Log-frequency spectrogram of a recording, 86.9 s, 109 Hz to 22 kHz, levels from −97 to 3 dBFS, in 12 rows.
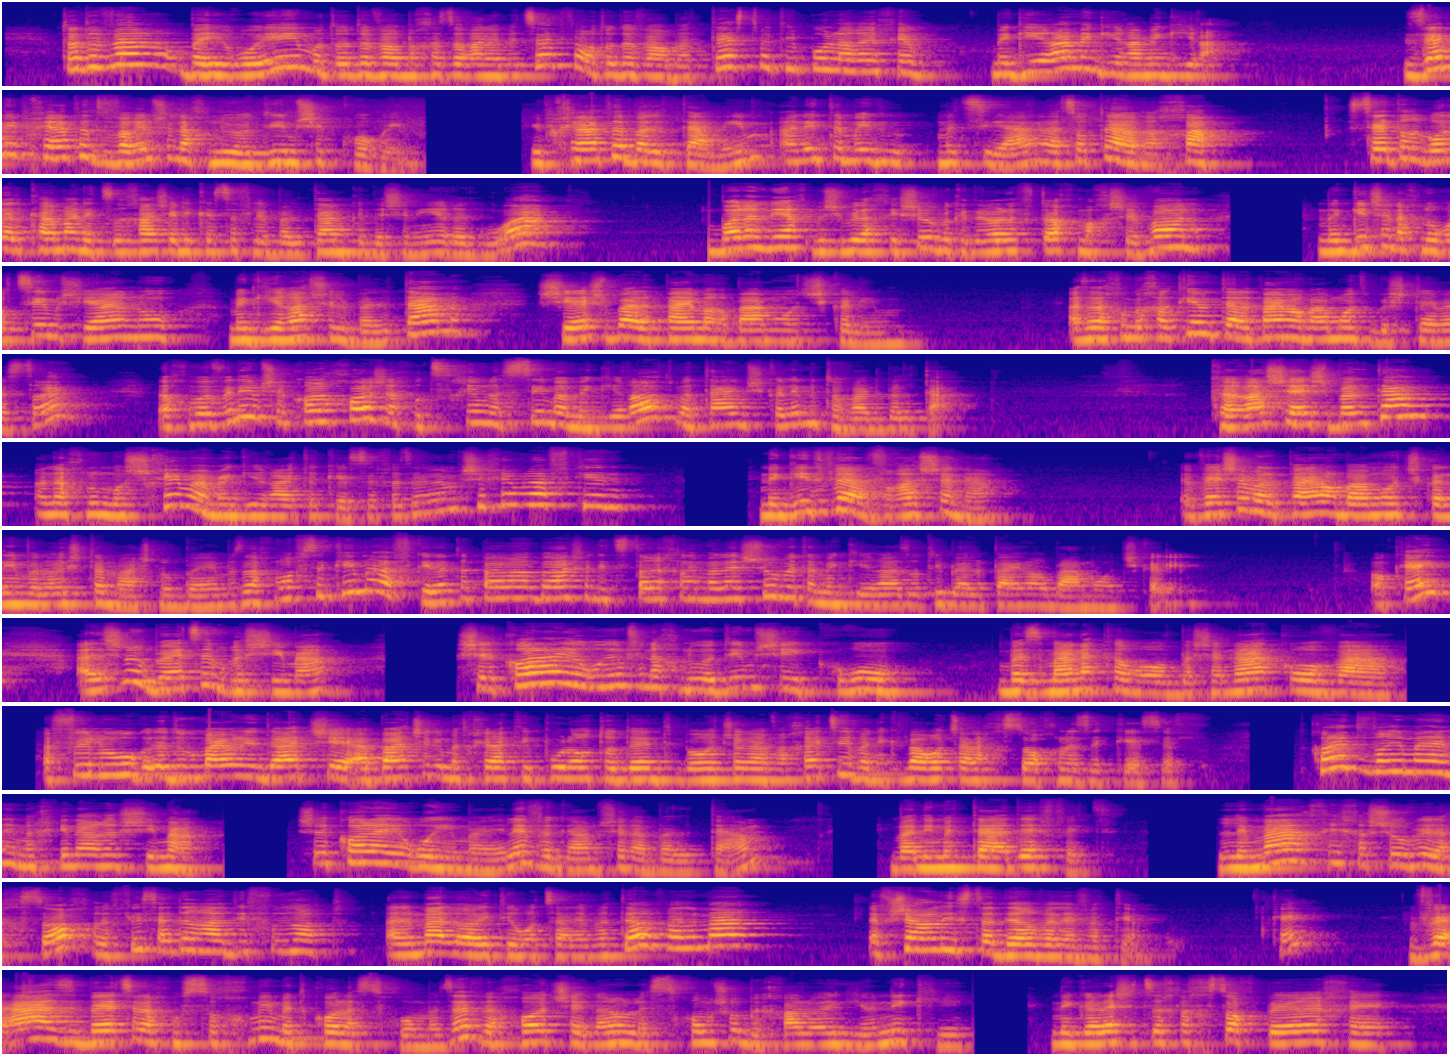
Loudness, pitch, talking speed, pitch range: -19 LUFS, 230 Hz, 145 wpm, 210-270 Hz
